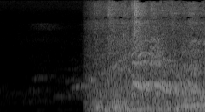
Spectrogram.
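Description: Silence, then the loud din of a funfair cuts in abruptly a little under a second in: a dense, steady wash of noise with wavering tones running through it.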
